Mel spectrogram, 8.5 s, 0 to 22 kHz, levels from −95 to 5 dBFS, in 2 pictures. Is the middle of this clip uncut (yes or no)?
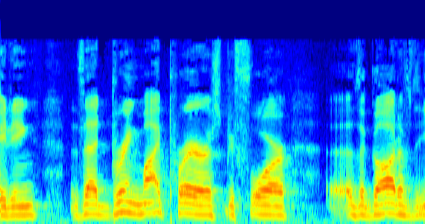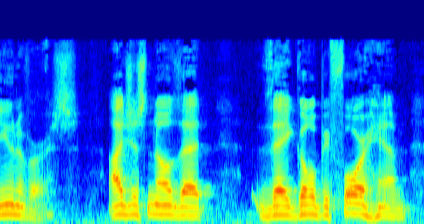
yes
